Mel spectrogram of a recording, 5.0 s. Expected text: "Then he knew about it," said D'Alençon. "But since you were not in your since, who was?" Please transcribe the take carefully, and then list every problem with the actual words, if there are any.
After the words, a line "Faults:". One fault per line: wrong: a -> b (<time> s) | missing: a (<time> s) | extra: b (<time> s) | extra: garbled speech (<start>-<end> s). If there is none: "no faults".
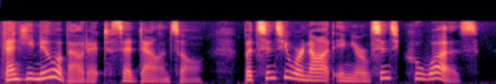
"Then he knew about it," said D'Alençon. "But since you were not in your since, who was?"
Faults:
no faults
